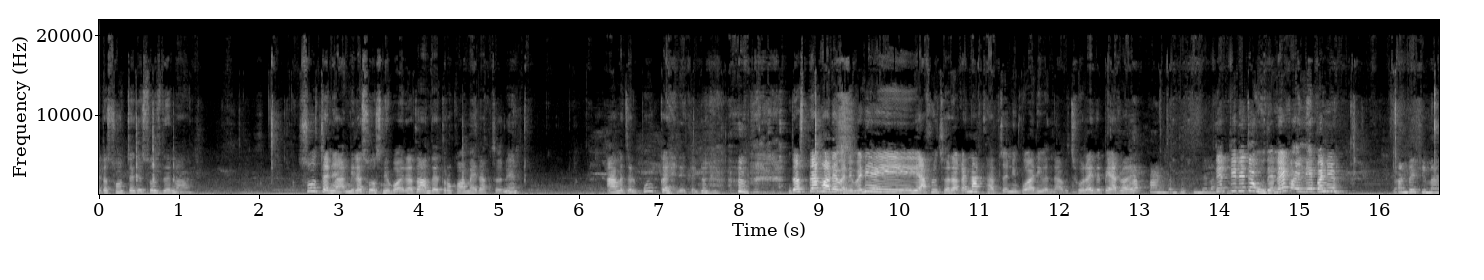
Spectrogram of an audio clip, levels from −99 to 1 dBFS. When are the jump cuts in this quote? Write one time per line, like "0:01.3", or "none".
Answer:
0:08.1
0:13.4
